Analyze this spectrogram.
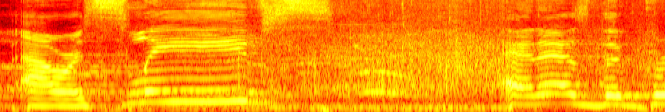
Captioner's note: applause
